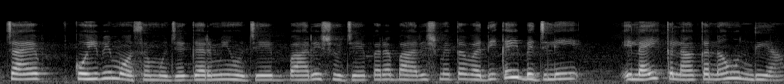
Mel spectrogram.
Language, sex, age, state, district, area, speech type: Sindhi, female, 18-30, Gujarat, Surat, urban, spontaneous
